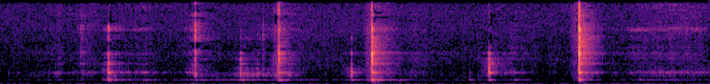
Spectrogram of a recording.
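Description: Long nails tap and grip the outer side wall of an empty, hollow wooden bowl. This produces several short, dry, irregularly spaced clicks with a hollow mid-pitched ring that dies away almost at once. The hits sit quietly over a faint low background.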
